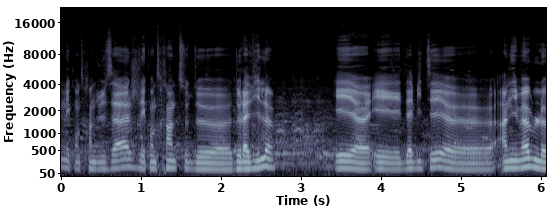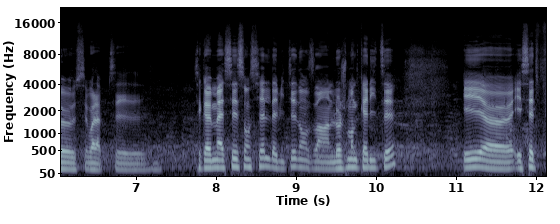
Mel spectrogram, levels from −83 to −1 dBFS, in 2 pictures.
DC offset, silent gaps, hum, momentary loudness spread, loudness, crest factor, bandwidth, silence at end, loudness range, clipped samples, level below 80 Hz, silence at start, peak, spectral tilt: under 0.1%; none; none; 17 LU; -29 LUFS; 22 dB; 16 kHz; 0 s; 2 LU; under 0.1%; -70 dBFS; 0 s; -8 dBFS; -4.5 dB/octave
